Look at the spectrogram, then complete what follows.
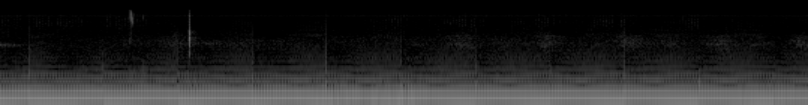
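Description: Steady electrical mains hum and buzz in the recording, with faint ticks at fairly regular intervals and two brief high chirps about a second in.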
